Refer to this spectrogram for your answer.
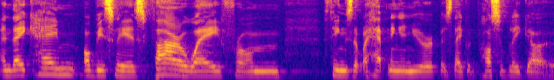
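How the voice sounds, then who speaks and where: Very slowly and with fairly even intonation, the speaker talks in an Australian accent. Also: woman. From Australia, Melbourne. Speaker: architect, guest speaker. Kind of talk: speech to an audience.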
